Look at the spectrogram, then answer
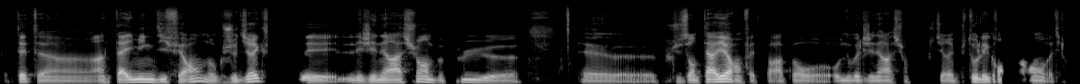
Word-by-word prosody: Peut-être 110 -2 -1
un 85 -3 -5
un 95 +1 -2
timing 115 +4 +5
différent 110 +5 0
donc 95 -4 -3
je 105 +3 -1
dirais 125 +8 +4
que 145 - -11 0.3
c'est 100 -5 +2
les 100 +2 -2
générations 105 +4 +2
un 115 - +3
peu 100 -2 -7
plus, 110 -2 +1
heu 90 0 -4 0.7
heu 80 -2 -6
plus 105 0 -5
antérieures 115 +4 +7
en 95 - -1
fait, - - -10
par - - -6
rapport 95 -1 -4
aux 80 -3 -6
aux - - -5
nouvelles 90 -1 -2
générations. 90 -1 -3 0.2
Je - - -26
dirais 90 +1 -4
plutôt 115 +5 0
les 110 -1 +3
grands-parents, 95 -3 -3
on - - -8
va - - -10
dire. - - -17
100 Hz, 195 wpm, -23 LUFS, 90-110 Hz, 0.7 s, antérieures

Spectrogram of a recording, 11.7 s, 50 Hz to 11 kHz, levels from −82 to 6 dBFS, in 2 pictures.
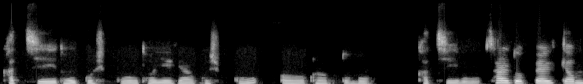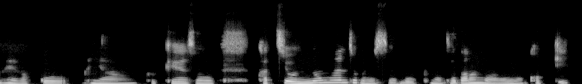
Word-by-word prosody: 같이 200 -1 +3
더 190 -2 +3
있고 180 0 -1
싶고 185 0 -3
더 175 -2 +2
얘기하고 175 +1 0
싶고 220 +8 -5 0.2
어 180 -1 0
그리고 185 -1 -4
또 170 - -4
뭐 165 -2 -3 0.4
같이 175 -1 +1
뭐 150 -1 -4
살도 265 -3 +5
뺄 250 -1 +6
겸 235 -1 +2
해 205 -3 +1
갖고 170 -2 -2
그냥 175 -1 -2
그렇게 220 0 -3
해서 195 -3 0 0.4
같이 210 +4 +3
운동한 275 +8 +3
적은 285 - 0
있어요. 150 -1 +2
뭐 150 -1 -3
그냥 170 -4 -5
대단한 195 +5 +3
건 180 - +1
아니고 155 +1 -2
그냥 160 -1 -4
걷기. 165 - -5
185 Hz, 315 characters per minute, -19 LUFS, 170-220 Hz, 0.4 s, 뺄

